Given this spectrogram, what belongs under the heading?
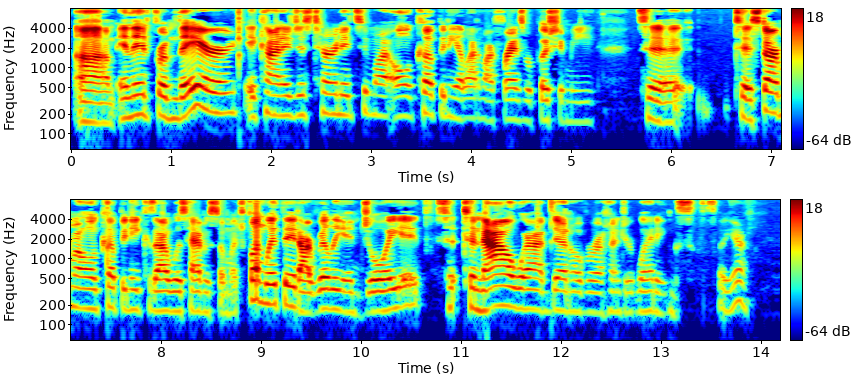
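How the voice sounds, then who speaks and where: A woman with an American accent speaks in a normal speaking voice at a fairly low pitch and a moderate pace, with fairly even intonation, big swings in loudness and a quiet background. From Michigan, Detroit area. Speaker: wedding planner. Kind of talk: podcast interview.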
